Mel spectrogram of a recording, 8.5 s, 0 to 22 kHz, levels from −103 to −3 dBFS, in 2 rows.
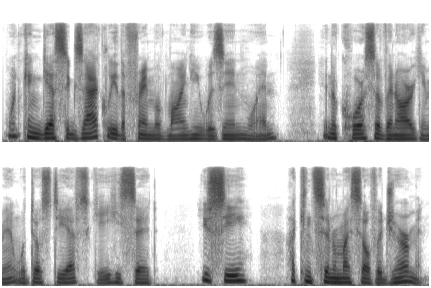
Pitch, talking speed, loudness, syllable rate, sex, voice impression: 115 Hz, 205 wpm, -23 LUFS, 5.7 syllables/s, male, masculine, adult-like, slightly tensed, soft, raspy, cool, friendly, reassuring, wild, lively, slightly kind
